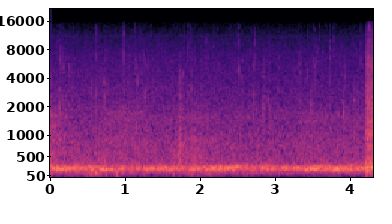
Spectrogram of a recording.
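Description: Faint outdoor ambience: a steady low hum under a light hiss, with a few faint ticks.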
